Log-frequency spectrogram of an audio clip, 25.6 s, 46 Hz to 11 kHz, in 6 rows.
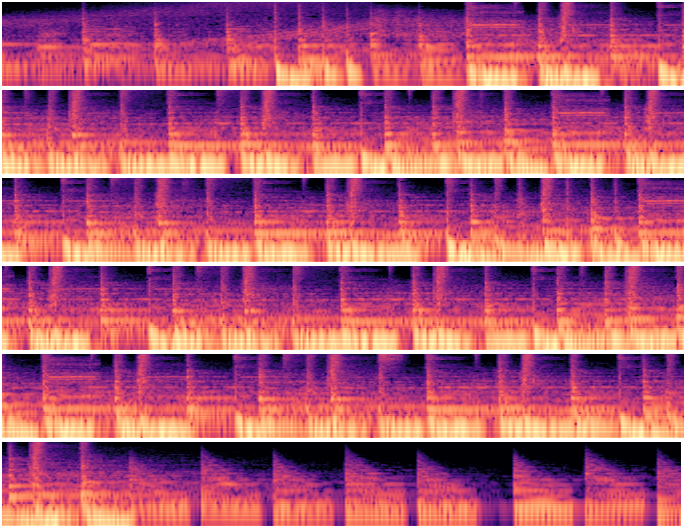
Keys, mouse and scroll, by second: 1.6-3.7 middle drag, 3.7 click, 3.9 scroll up 1, 4.2 middle click, 4.9 scroll up 1, 5.2 click, 6.1 l, 6.3-6.8 scroll up 1, 6.8 click, 7.8 scroll down 1, 8.4 middle click, 8.7 space, 8.8-9.3 scroll up 1, 9.3 p, 9.7 click, 10.5-10.9 scroll down 2, 10.8 middle click, 10.9 middle click, 11.3 scroll up 1, 11.5 click, 12.2 middle click, 12.5 scroll up 1, 13.2 l, 13.3-13.7 scroll up 1, 13.7 click, 13.7 click, 14.4 scroll down 1, 14.4 space, 15.1 p, 15.3 click, 16.1 scroll down 1, 16.4 middle click, 16.7 scroll up 1, 17.0 middle click, 17.8 scroll down 1, 18.2 middle click, 18.9 scroll up 1, 19.7 l, 19.9-20.4 scroll up 1, 22.6 click, 24.0 space, 24.4 click.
